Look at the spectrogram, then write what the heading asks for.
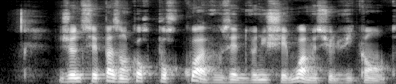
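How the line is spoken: Curt. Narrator (French): dit sèchement Roland

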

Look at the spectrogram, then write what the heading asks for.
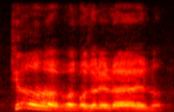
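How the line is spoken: Exclamation. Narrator (French): s'écria Pérole

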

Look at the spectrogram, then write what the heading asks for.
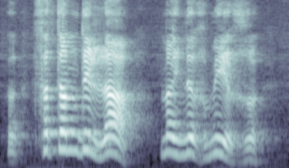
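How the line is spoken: Shouted. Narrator (French): cria

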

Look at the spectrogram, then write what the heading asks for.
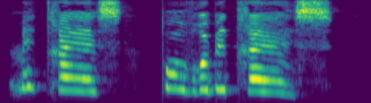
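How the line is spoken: Exclaimed. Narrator (French): s'écriait-elle

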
